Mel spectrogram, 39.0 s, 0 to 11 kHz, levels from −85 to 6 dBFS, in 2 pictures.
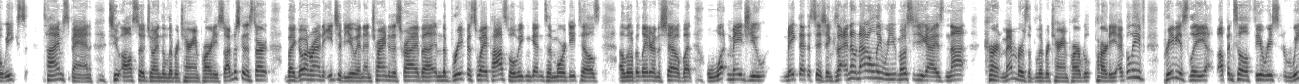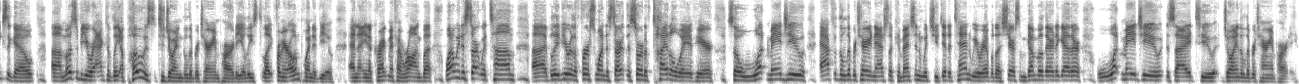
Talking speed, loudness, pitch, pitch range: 255 wpm, -19 LUFS, 165 Hz, 145-190 Hz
